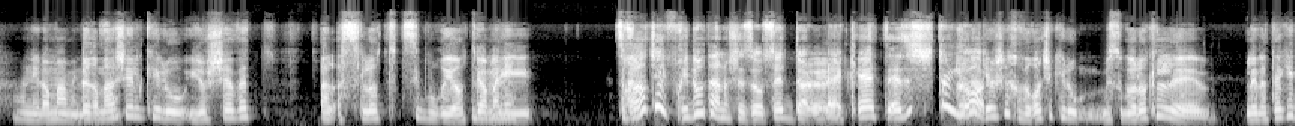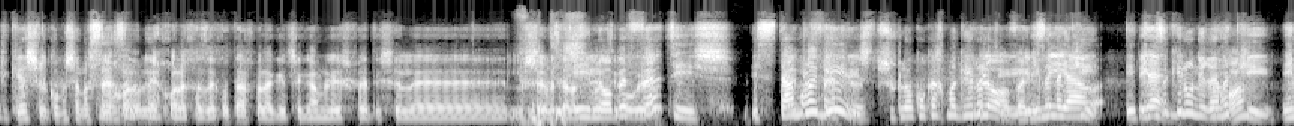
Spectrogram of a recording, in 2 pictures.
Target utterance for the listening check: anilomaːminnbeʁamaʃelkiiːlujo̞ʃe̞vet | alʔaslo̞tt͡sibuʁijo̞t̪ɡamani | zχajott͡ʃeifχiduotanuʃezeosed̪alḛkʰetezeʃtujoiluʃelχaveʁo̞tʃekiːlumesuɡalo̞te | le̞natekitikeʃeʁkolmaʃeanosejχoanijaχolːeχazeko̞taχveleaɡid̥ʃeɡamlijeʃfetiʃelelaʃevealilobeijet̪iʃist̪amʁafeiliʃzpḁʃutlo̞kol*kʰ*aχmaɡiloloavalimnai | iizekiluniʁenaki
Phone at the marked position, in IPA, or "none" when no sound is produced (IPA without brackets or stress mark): k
